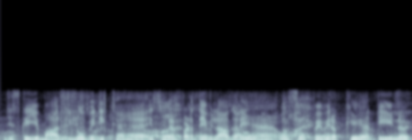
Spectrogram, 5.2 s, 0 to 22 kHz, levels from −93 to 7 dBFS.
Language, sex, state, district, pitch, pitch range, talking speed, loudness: Hindi, female, Haryana, Jhajjar, 225 Hz, 220-235 Hz, 220 wpm, -13 LUFS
